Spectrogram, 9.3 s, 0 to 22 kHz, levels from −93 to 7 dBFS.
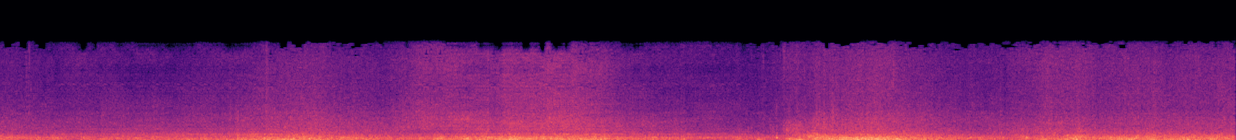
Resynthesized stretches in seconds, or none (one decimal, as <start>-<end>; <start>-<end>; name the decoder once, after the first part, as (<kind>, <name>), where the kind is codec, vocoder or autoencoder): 0.4-2.1 (codec, SNAC); 3.1-5.6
